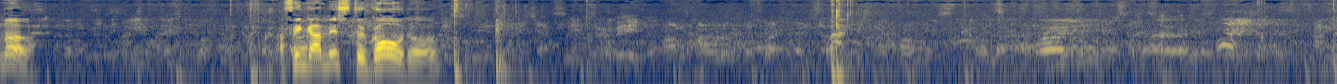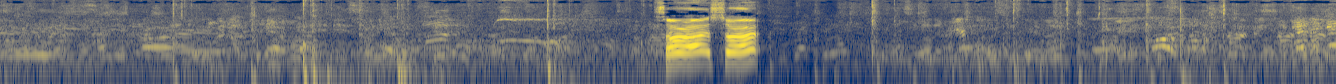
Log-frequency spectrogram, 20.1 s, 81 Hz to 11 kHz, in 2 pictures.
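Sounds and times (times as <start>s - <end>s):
players shouting in the distance: 17.0s - 20.0s.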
